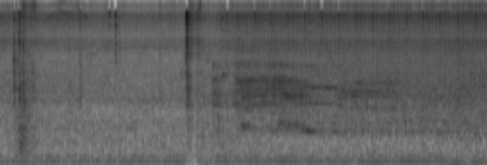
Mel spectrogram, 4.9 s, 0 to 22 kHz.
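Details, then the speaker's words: 1995 Toyota Kijang Grand Extra 1.8, starter test in neutral: brief crank, then it catches and settles into an even, steady idle with no knocking; a healthy engine. "Kalau coba starter, pasti netral dulu. Tes starter ya."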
